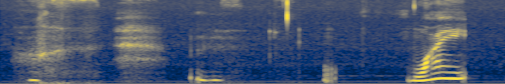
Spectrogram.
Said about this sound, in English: Why do my yawns relax you? You don't really know. You just know that they do.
